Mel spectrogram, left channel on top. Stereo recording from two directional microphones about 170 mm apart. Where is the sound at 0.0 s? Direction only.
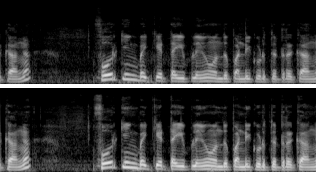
60° right (ahead or behind).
